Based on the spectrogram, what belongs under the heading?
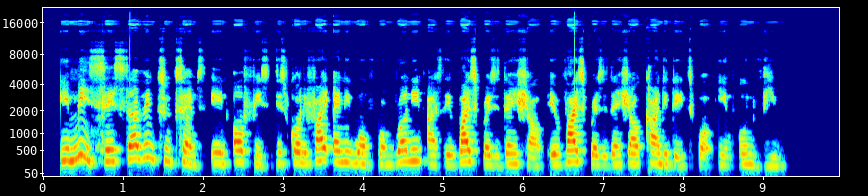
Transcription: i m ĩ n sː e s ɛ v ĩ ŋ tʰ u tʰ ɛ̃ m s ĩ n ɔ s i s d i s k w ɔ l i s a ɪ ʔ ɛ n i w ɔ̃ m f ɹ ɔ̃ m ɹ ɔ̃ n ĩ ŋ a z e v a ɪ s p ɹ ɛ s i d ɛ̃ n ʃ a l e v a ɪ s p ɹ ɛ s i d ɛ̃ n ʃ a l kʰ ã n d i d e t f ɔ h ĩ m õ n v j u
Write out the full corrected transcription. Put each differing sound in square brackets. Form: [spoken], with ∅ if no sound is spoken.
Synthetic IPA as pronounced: i m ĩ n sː e s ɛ v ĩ ŋ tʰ u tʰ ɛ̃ m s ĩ n ɔ [f] i s d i s k w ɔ l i [f] a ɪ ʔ ɛ n i w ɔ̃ [n] f ɹ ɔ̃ m ɹ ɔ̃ n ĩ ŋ a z e v a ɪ s p ɹ ɛ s i d ɛ̃ n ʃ a l e v a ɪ s p ɹ ɛ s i d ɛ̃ n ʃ a l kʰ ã n d i d e t f ɔ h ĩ m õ n v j u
